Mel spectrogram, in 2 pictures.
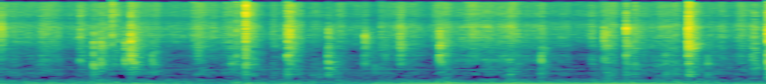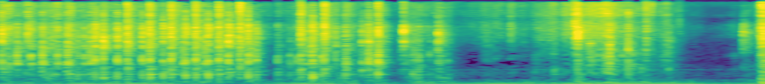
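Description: Descaling powder fizzing in water inside an electric kettle, a close crackling and popping hiss of bubbles that builds into a dense burst before settling, with no talking.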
